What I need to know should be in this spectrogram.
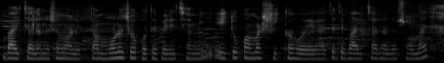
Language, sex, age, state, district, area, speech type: Bengali, female, 18-30, West Bengal, Uttar Dinajpur, urban, spontaneous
